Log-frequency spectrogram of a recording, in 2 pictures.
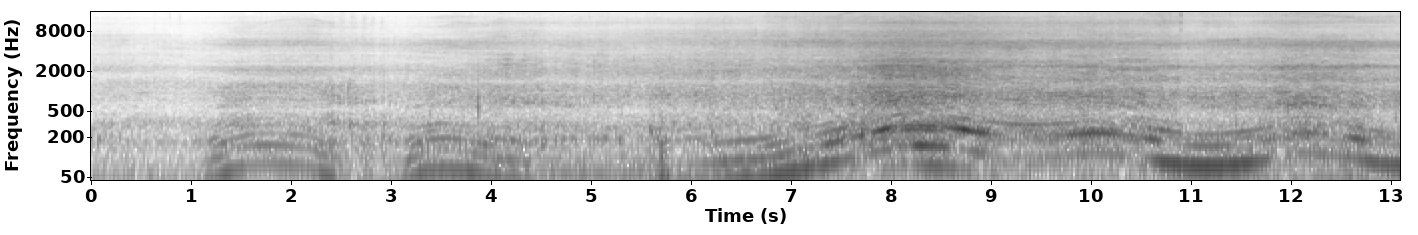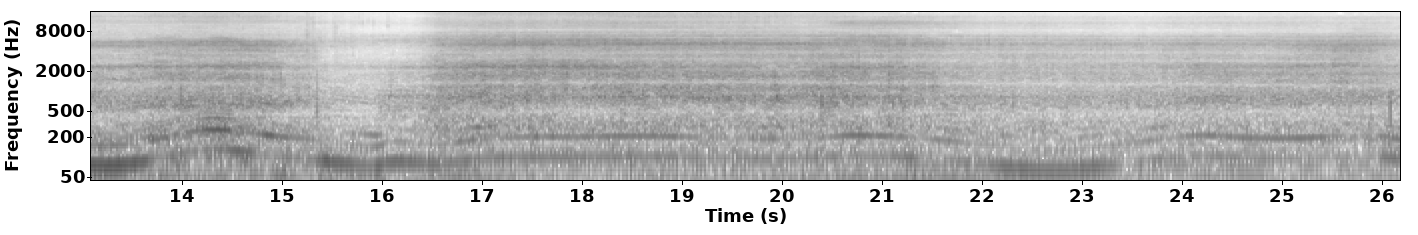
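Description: Land Rover Freelander 2's 2.2 diesel engine revving up and down again and again as the SUV drives through wet mud and grass on street tyres. It is loudest about eight seconds in and drops out briefly near the middle.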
